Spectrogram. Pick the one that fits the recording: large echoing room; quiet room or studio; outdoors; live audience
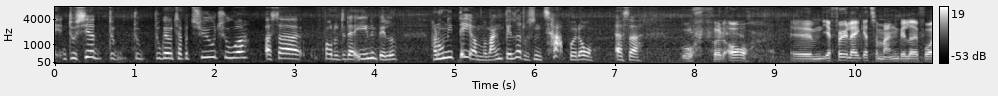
outdoors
